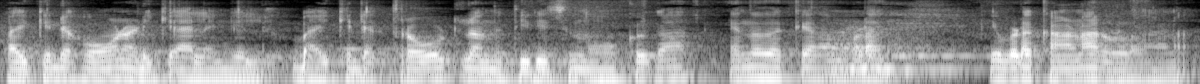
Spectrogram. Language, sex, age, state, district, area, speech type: Malayalam, male, 18-30, Kerala, Pathanamthitta, rural, spontaneous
